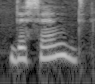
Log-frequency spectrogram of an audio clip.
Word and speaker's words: descend: and so on so we don't pronounce the letter C we read the word as if it's not there let's read the examples we have these words scissors send science crescent descend ascend and their meanings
